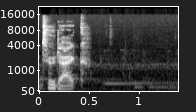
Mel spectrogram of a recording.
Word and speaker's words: Tudyk: is voiced by Alan Tudyk is that true also no it's pronounced to dick for sure okay I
